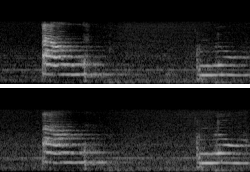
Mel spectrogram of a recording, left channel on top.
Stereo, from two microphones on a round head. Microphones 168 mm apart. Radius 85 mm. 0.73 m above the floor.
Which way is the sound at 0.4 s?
65° left (ahead or behind).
